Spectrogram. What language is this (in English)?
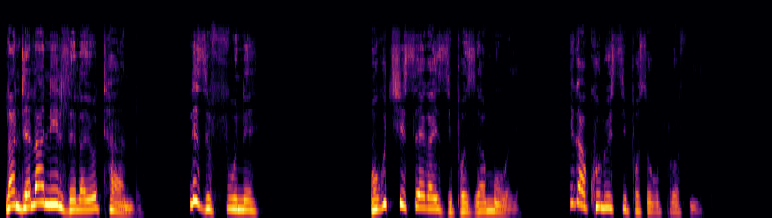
North Ndebele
